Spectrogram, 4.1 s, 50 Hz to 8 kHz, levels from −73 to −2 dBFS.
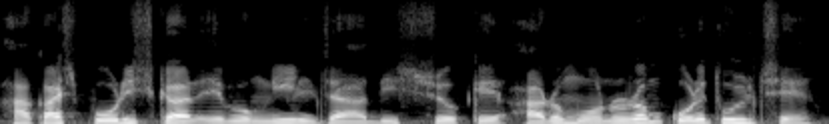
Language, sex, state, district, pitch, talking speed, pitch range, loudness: Bengali, male, West Bengal, Cooch Behar, 155 Hz, 145 wpm, 150-180 Hz, -16 LUFS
